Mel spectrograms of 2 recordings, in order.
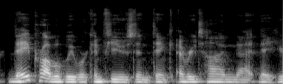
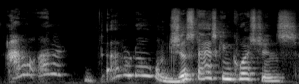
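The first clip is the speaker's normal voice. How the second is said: very high falsetto, playing innocent; mock-innocent squeak. Host disowning his own theory, mock-innocent high squeak. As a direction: squeak it up in feigned ignorance.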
